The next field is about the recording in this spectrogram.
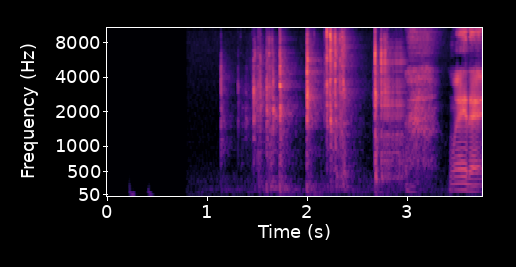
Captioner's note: door latch clicks; sighs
